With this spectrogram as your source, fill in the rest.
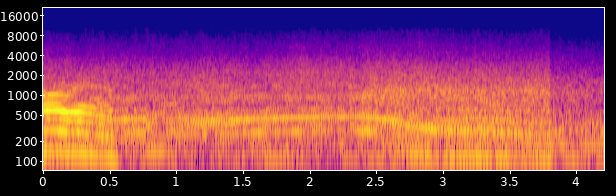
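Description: Dirt track race cars at Lernerville roar around the oval in a steady engine drone, a pack of motors revving at moderate distance, with a commentator talking over them.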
